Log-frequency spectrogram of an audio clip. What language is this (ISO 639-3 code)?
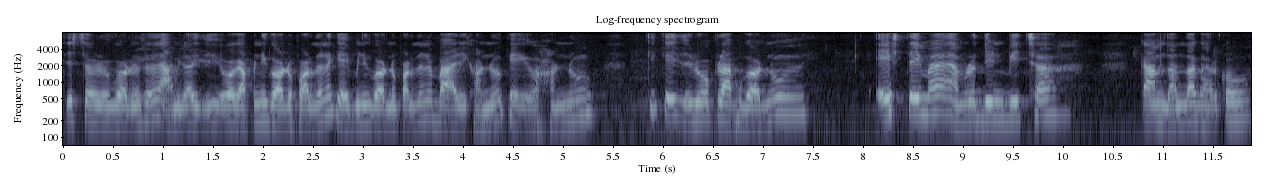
nep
